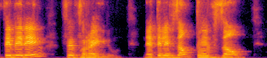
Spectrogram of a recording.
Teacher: no português de Portugal as sílabas pretônicas são reduzidas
